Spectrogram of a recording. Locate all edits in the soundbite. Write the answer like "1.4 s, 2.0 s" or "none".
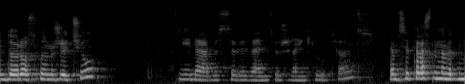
1.7 s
